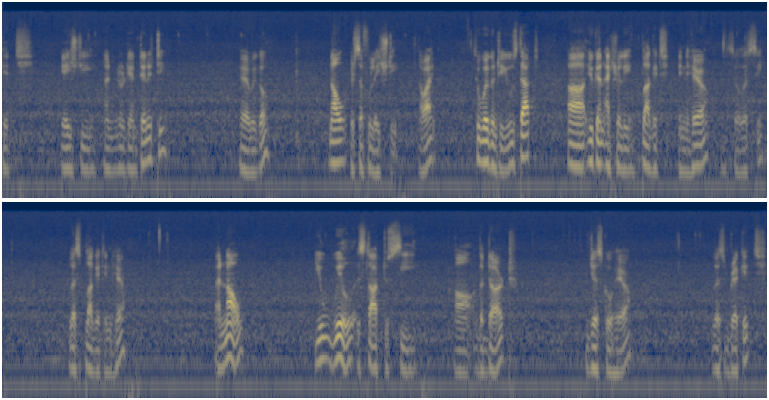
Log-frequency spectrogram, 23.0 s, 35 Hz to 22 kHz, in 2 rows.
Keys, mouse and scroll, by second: 1.2-1.6 scroll up 1, 2.6-3.2 scroll up 1, 3.5-4.1 scroll up 1, 4.4 1, 9.4-10.5 drag, 10.9 click, 11.1 1, 12.5-13.8 drag, 16.3 click, 17.5 scroll up 1, 17.8 middle click, 18.1 click, 19.1 click, 19.8 click, 21.8 click.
